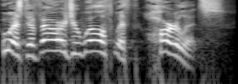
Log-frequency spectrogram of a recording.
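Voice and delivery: jealous brother resenting the returned son; jealousy. Retold or imitated. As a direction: spit it out with jealous scorn. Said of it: "And jealousy".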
